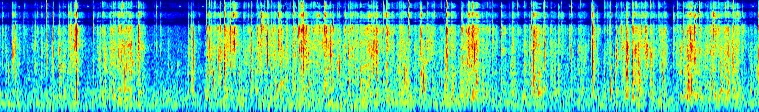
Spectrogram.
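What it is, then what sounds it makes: Plastic-wrapped pack of pocket tissues. A hand-sized six-pack of soft pocket tissue packets, wrapped in thin cellophane film and filled with tissues, is held up and then laid flat while long painted nails tap and press on the crinkly wrap. The result is dense, bright crinkling and crackling with quick sharp taps, almost no low end, and short dips between bursts of handling.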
